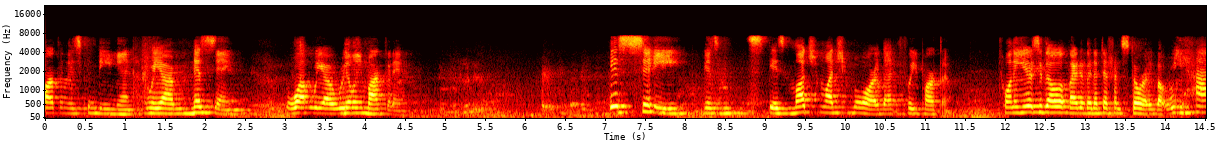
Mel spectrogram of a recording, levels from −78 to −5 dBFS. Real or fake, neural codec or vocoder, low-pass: fake; codec, 16 kHz, 1 kbps, X-Codec, HuBERT features, trained on general audio; 7.2 kHz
